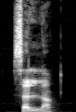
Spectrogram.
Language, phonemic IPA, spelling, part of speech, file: Arabic, /sal.la/, سلة, noun, Ar-سلة.ogg
- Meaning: 1. instance noun of سَلّ (sall, “drawing out”) 2. basket 3. sweetvetch (Hedysarum spp.)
